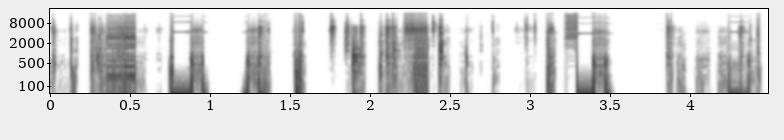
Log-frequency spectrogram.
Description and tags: clicks and pops 6
A strange glitch "beat" with lots of clicks and pops and buzzes and bleeps. Created by taking some clicks and pops from the recording of the baby sample pack I posted, sequencing them in Reason, exporting the loop into Argeïphontes Lyre and recording the output of that live using Wire Tap. I then cut out the unusable parts with Spark XL and this is part of the remainder.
